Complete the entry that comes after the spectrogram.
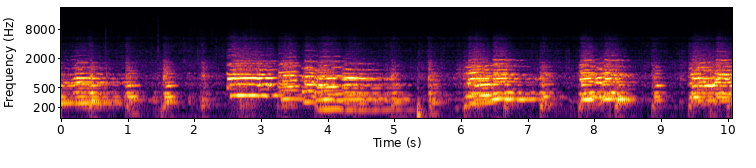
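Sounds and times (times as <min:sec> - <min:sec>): swing band record on phonograph: 0:00.0 - 0:10.0.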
